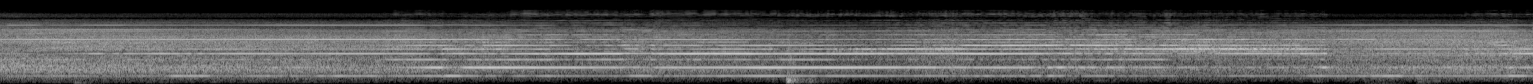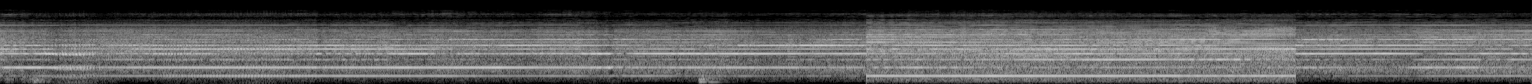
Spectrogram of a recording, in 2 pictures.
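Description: DeWalt router with a 1.5 mm slot cutter running at full speed while cutting a T-trim groove along the edge of lightweight plywood: a steady high whine, with a few brief catches as the cutter takes the wood.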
